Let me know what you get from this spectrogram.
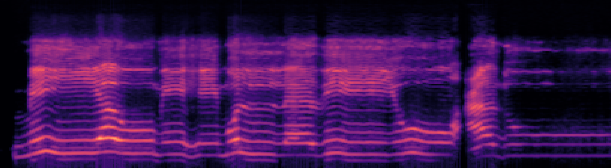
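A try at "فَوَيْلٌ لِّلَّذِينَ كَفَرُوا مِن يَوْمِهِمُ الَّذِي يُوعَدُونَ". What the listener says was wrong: Tuh bagus kan? Latih ya.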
